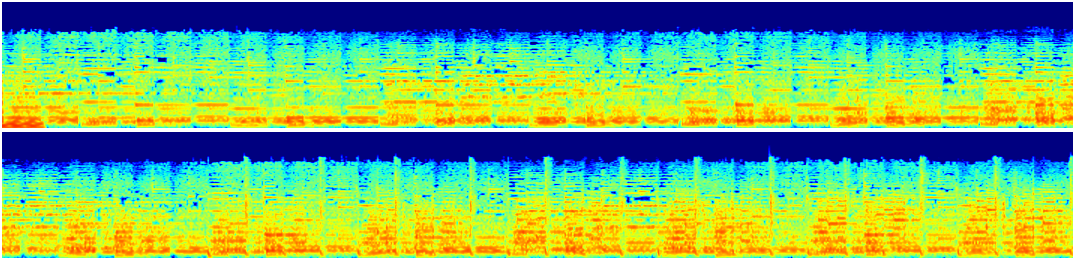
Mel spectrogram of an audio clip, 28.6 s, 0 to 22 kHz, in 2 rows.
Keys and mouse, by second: 2.0-3.6 middle drag, 3.6-7.9 drag, 10.5 ctrl+s, 12.0-14.3 middle drag, 14.3-21.5 drag, 21.5 shift+middle click, 21.9 shift+click, 22.0-24.0 shift+middle drag, 24.0 click, 24.1 middle click, 24.5 click, 24.6-26.5 middle drag, 26.5-28.5 alt+drag, 28.2 shift+q.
